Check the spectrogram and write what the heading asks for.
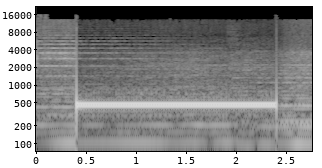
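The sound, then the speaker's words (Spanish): A single steady electronic telephone ring tone sounds for about two seconds as a call is placed again, loud, as if heard through a handset, with faint background hiss before and after. “Márcale de nuevo.”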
